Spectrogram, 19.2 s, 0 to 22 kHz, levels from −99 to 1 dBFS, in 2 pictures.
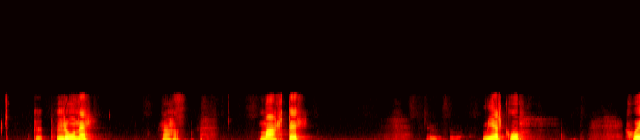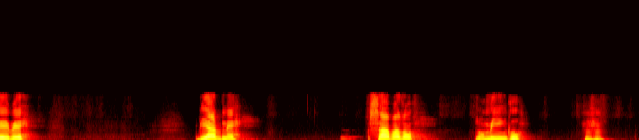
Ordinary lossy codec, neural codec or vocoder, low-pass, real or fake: none; none; 7.2 kHz; real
